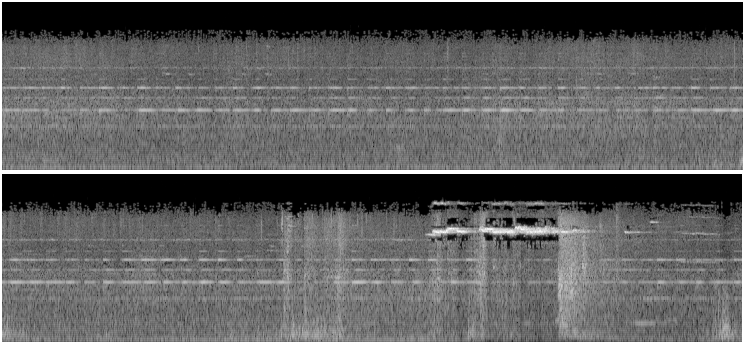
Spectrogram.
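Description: Flatcars of a loaded rail train rolling slowly past, a steady low rumble with a few steady high tones over it. About four-fifths of the way through, the wheels squeal high for a couple of seconds, and there are a few short clanks near the end.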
